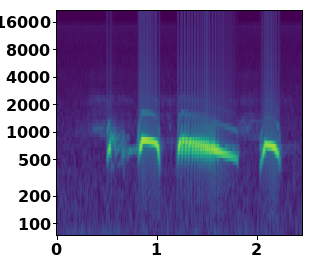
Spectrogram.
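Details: Spotted dove calling to entice wild doves: a quiet rough opening note, a rounded coo, a sustained buzzy coo slowly falling in pitch, then a last rounded coo.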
